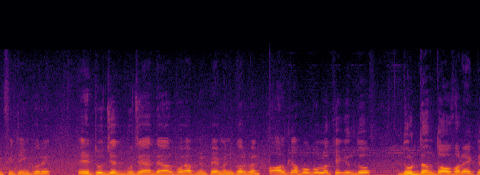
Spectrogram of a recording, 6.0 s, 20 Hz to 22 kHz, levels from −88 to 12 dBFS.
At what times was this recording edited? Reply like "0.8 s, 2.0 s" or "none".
3.4 s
